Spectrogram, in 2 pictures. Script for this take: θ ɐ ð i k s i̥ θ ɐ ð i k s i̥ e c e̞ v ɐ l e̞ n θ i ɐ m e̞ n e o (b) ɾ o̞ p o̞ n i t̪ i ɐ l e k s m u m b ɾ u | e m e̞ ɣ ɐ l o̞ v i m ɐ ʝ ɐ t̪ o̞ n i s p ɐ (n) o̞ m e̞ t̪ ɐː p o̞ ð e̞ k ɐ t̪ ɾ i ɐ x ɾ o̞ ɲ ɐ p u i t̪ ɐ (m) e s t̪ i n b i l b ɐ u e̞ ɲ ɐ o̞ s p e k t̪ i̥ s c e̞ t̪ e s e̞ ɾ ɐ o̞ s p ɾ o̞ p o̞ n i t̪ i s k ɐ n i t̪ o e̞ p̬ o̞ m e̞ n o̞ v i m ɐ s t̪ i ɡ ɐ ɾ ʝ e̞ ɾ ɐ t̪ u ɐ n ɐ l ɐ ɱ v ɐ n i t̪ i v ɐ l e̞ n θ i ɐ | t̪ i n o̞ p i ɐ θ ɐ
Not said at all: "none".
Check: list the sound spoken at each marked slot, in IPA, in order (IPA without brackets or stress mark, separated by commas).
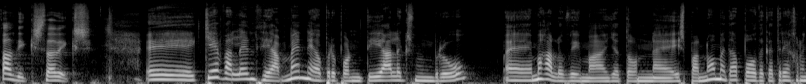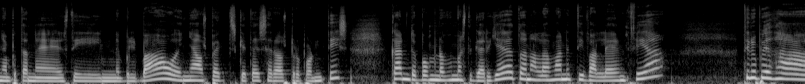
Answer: p, n, n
